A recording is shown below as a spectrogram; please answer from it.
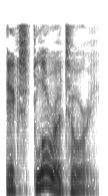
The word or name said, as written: exploratory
